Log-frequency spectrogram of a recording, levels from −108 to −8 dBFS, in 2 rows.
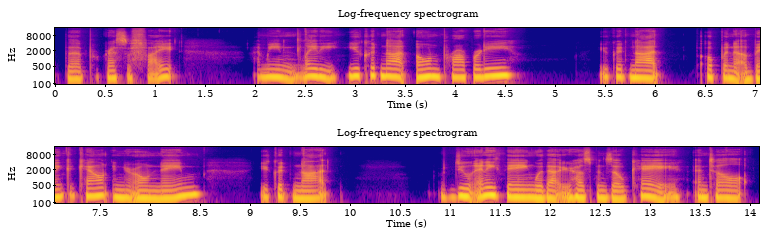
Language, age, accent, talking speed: English, 40-59, American, 135 wpm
